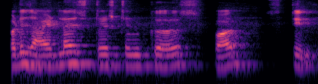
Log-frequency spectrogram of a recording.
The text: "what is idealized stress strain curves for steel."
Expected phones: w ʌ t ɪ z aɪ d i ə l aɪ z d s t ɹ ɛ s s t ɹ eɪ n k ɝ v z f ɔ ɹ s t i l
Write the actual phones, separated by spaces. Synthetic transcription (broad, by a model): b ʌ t ɪ z aɪ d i l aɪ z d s t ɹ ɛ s s t ɪ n k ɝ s f ɔ ɹ s t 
